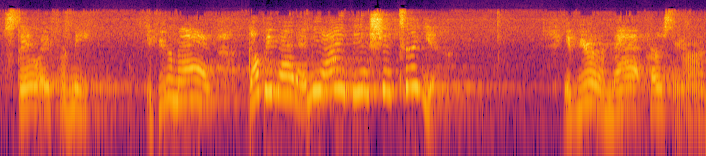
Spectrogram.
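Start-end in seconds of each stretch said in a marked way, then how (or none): 1.4-4.4 high, raised-voice protest of innocence; indignant protest. Acted. Telling off someone mad at the wrong person, indignant protest. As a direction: push back, pitch climbing sharply.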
